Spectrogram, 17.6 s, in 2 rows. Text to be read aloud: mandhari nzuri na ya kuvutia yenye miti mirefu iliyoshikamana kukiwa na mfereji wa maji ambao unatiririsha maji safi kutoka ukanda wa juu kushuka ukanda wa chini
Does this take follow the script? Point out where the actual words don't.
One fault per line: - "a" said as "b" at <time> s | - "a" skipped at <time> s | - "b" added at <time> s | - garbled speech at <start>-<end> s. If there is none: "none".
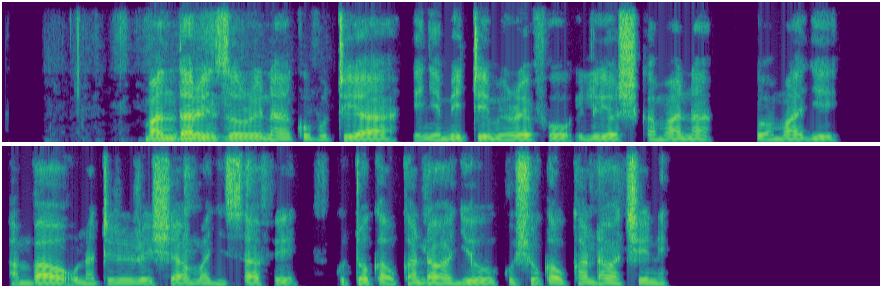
- "kukiwa na mfereji" skipped at 7.1 s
